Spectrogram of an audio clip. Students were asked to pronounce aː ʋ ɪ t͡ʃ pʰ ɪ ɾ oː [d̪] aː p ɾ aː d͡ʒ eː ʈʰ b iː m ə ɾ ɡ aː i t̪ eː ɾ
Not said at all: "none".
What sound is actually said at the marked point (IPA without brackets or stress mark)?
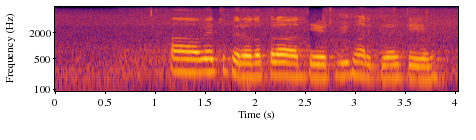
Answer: d̪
